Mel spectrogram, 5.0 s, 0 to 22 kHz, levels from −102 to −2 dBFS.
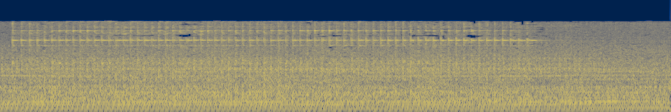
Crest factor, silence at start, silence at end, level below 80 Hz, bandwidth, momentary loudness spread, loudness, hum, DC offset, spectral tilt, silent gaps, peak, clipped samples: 14 dB; 0 s; 0 s; -38 dBFS; 11.5 kHz; 6 LU; -14 LUFS; none; under 0.1%; -1.5 dB/octave; none; -2 dBFS; under 0.1%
